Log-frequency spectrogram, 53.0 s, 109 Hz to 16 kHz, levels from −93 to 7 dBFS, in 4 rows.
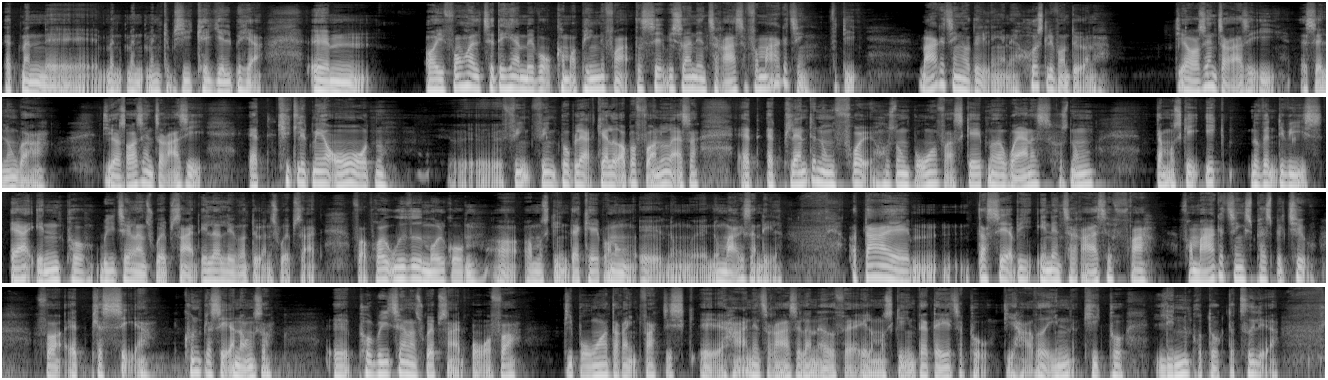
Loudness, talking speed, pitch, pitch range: -19 LUFS, 175 wpm, 115 Hz, 105-130 Hz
